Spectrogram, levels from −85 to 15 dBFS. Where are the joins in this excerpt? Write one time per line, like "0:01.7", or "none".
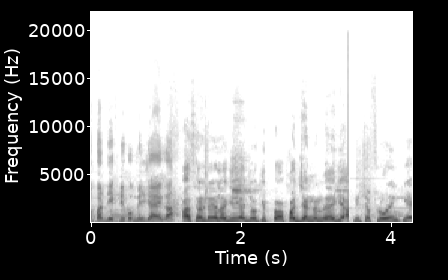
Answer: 0:01.2
0:03.4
